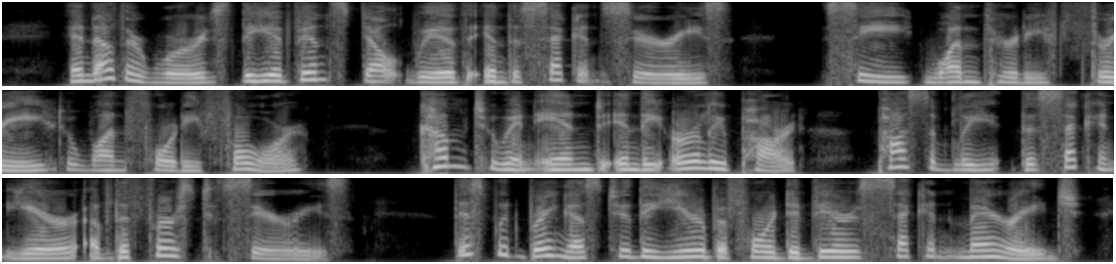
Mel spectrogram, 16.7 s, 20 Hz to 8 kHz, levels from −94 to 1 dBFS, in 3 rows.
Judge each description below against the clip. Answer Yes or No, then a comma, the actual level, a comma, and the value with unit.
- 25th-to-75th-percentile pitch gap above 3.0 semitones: Yes, average, 4.3 semitones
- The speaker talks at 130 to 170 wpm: Yes, average, 150 wpm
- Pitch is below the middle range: No, high, 190 Hz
